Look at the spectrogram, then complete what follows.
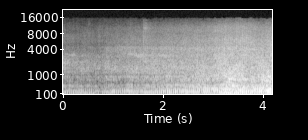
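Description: A motor vehicle's engine approaching, growing steadily louder through the second half and loudest near the end.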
